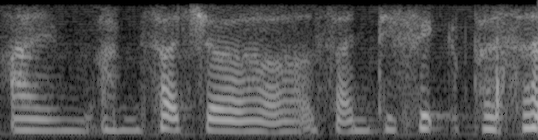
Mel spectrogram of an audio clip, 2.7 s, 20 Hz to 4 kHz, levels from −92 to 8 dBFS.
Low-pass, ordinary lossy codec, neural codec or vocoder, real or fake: 3.6 kHz; none; none; real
